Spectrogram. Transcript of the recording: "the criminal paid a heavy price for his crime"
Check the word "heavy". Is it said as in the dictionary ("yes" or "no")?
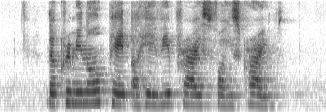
yes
